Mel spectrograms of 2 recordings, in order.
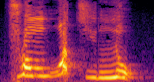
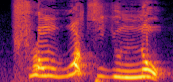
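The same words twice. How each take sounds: First: From what you know repeated slowly, stress on what. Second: From what you know spelled out slowly, each word weighted; slow, stressed answer. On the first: Preacher repeats the answer so the congregation remembers, slow and stressed. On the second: Preacher answers his own question to the congregation, slow and emphatic. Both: Shown as a demonstration. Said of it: "Power is what?".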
